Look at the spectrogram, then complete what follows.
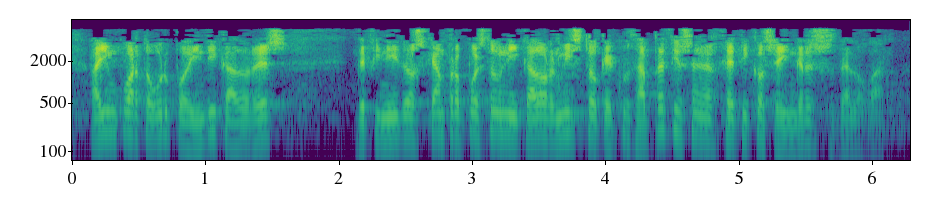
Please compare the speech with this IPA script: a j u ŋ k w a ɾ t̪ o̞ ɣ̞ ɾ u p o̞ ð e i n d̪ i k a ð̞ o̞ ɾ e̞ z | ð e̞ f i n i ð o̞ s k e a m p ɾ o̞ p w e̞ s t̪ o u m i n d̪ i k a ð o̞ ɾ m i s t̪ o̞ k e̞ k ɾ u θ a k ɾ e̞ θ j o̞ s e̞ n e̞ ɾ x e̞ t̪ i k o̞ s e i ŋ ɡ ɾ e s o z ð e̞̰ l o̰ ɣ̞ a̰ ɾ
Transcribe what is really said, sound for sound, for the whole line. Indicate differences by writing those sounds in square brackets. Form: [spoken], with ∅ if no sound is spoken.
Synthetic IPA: a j u ŋ k w a ɾ t̪ o̞ ɣ̞ ɾ u p o̞ ð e i n d̪ i k a ð̞ o̞ ɾ e̞ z | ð e̞ f i n i ð o̞ s k e a m p ɾ o̞ p w e̞ s t̪ o u [n] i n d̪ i k a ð o̞ ɾ m i s t̪ o̞ k e̞ k ɾ u θ a [p] ɾ e̞ θ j o̞ s e̞ n e̞ ɾ x e̞ t̪ i k o̞ s e i ŋ ɡ ɾ e s o z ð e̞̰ l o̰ ɣ̞ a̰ ɾ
